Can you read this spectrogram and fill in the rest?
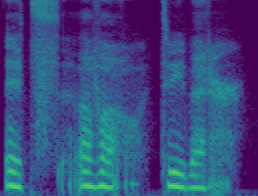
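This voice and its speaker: A woman voicing a gruff young man who is a remorseful, tender boyfriend, speaking softly and earnestly in an ASMR fan fiction roleplay. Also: level tone, normal speed, no room sound, clean studio sound, close to an everyday voice. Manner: soft, low, earnest.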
